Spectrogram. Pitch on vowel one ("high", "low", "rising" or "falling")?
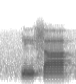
low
